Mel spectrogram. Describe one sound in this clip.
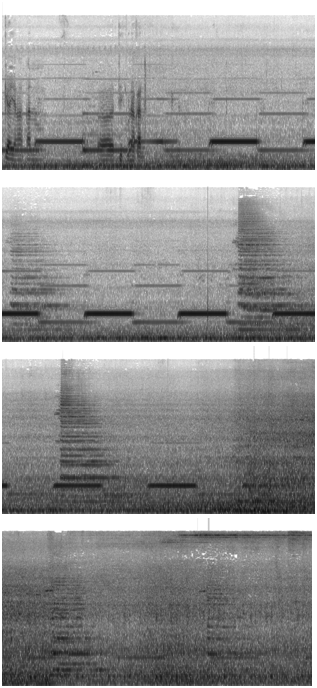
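A railway crossing bell rings in a two-tone ding-dong.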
